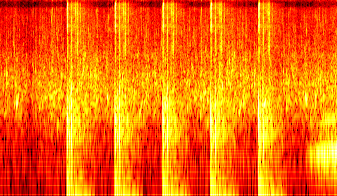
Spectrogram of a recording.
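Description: Footsteps climb stone stairs with slow, even thuds.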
